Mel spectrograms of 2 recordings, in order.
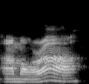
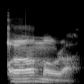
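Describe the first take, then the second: First: The word starts with a plain vowel. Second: The word starts with a sound deep in the throat. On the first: This is the usual modern pronunciation. "instead of saying Amorah" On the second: This is how it may have been said in ancient times. "ayin would have been pronounced in the throat"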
